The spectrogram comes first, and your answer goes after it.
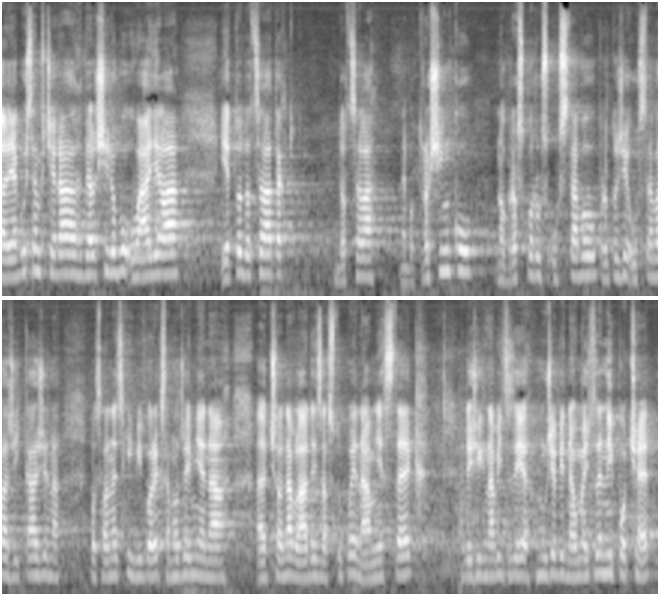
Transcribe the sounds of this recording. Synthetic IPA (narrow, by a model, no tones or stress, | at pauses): jakuʃsɛmft͡ʃɛɾadɛlʃiːdo̞buʔuvaːɟɛla | jɛt̪o̞do̞t͡sɛlat̪ak | do̞t͡sɛla | nɛbo̞t̪ɾo̞ʃɪŋku | novɾo̞spo̞ɾusʔuːst̪avo̞wpɾo̞t̪o̞ʒɛʔuːst̪avariːkaːʒɛna | po̞slanɛt͡skiːɣviːbo̞ɾɛxsamozr̝ɛjmɲɛna | t͡ʃlɛnavlaːdɪzast̪upujɛnaːmɲɛst̪ɛk | ɡdɪʃjɪxnaviːt͡sjɛmuːʒɛbiːt̪nɛomɛʒzɛniːpo̞t͡ʃɛt̪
